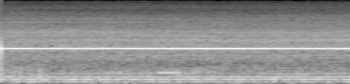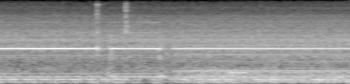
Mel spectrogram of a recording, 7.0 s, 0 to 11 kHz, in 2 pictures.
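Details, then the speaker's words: Creality Ender 3 Pro 3D printer without a silent mainboard during setup and homing: steady high-pitched stepper motor hum, with a second tone joining as the axes move; normal stepper noise. "you hear that humming sound of the stepper motors this does not have a silent motherboard in it or main board so you're hearing all the humming and everything from these stepper motors"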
